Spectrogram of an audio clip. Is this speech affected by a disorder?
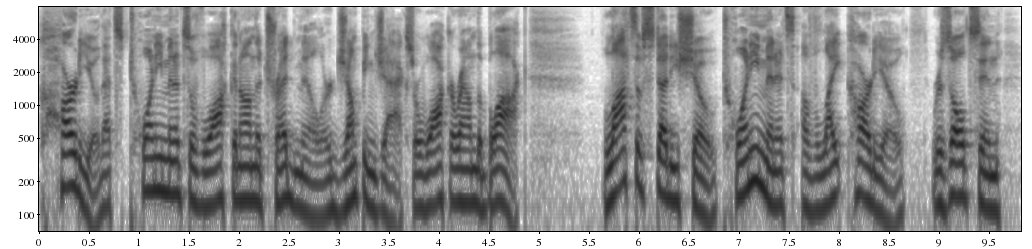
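No.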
